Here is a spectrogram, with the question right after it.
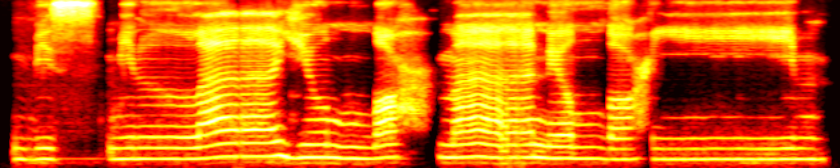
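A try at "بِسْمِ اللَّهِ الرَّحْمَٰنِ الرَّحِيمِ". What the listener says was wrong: Tikrornya ro kurang. Getaran ro-nya kurang. Tapi jangan berlebihan ya. Bismillahirrahmanirrahim. Nah, ada getaran 2 ketukan, 1 ketukan. Bismillahirrahmanirrahim.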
